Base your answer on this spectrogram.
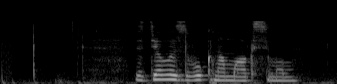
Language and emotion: Russian, neutral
